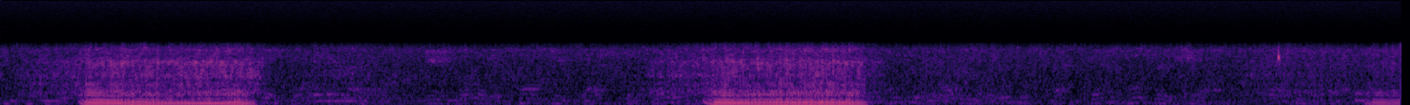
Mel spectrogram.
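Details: Two loud, low, rattling snores about four seconds apart with quiet breathing between; ordinary snoring.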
